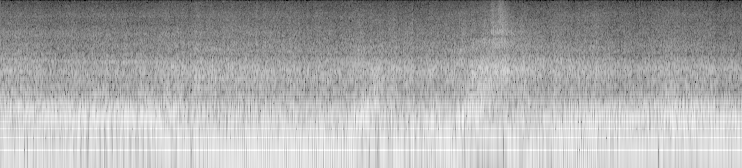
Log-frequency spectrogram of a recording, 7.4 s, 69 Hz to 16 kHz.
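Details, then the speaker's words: Suzuki Hayabusa GSX1300R motorcycle, being checked after a wreck, revved in neutral (not yet put in gear): crisp, even revs rise and fall cleanly off a steady idle, with no popping, ticking or felt exhaust leaks. Normal revving. "That's what a 1300 should sound like. I haven't even tried to put it in gear."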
